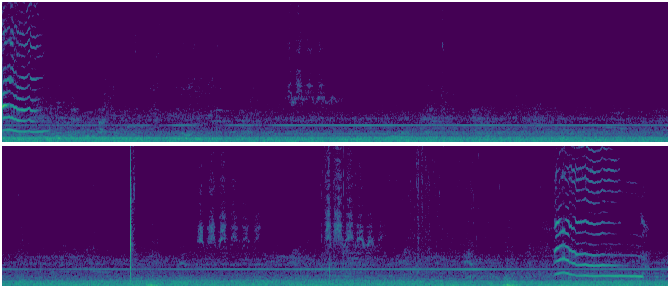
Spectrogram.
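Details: Homeless stray cats, a hungry kitten attacked by a strong male cat: a short harmonic meow opens, long quiet stretches with a steady low hum follow, then a second rising-falling meow near the end.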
